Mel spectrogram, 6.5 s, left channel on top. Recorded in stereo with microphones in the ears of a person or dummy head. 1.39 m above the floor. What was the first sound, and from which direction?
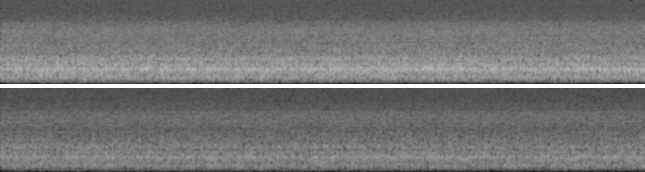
Only background noise.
